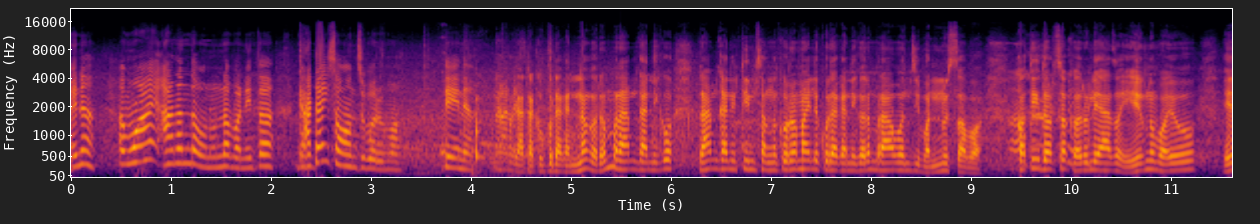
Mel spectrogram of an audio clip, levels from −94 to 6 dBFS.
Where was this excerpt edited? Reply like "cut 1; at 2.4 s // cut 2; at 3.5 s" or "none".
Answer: none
